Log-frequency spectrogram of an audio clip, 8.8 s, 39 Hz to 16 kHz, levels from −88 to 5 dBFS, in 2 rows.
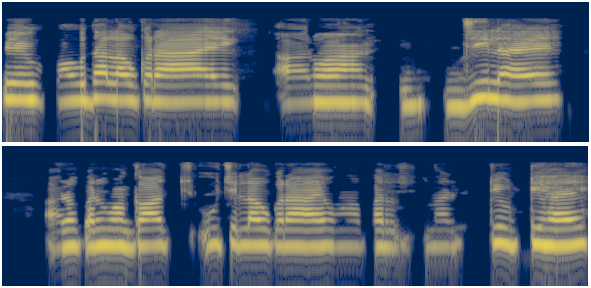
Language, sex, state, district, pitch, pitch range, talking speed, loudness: Hindi, male, Jharkhand, Sahebganj, 225 Hz, 215-235 Hz, 155 wpm, -13 LUFS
